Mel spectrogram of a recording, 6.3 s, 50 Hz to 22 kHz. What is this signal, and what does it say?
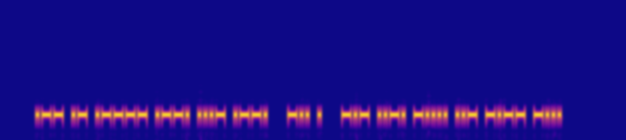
Morse code, heard as a keyed tone, about 40 wpm, 700 Hz. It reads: WA1PVP DE KF6UYB
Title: USA Callsign DE Callsign - 6 Characters - 40wpm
